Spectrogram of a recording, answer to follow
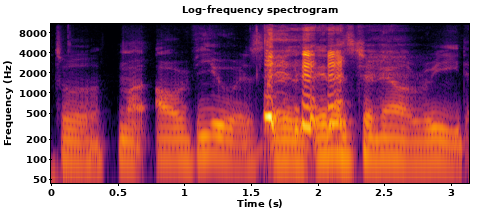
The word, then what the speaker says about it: Jenelle Reid: It is Jenelle Reid It's okay.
